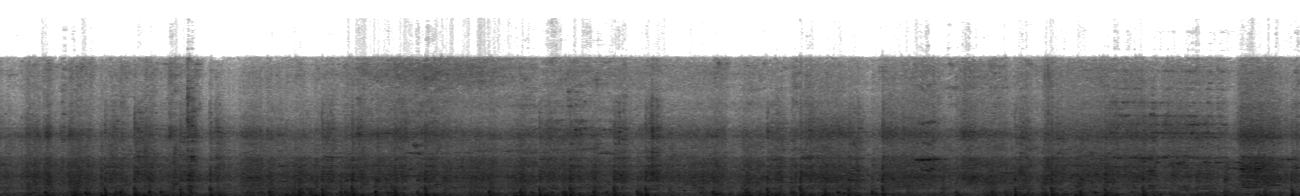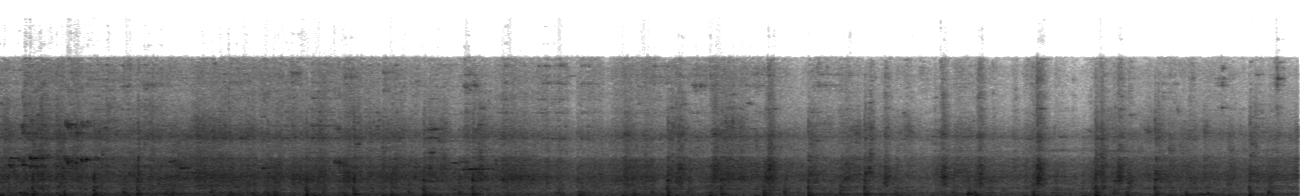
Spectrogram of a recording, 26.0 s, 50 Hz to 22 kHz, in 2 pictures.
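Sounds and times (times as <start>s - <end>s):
train wheels clattering over rail joints: 0.0s - 26.0s
train wheel squeal: 3.2s - 7.0s, 8.0s - 18.7s.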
